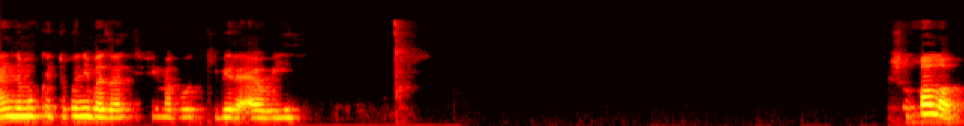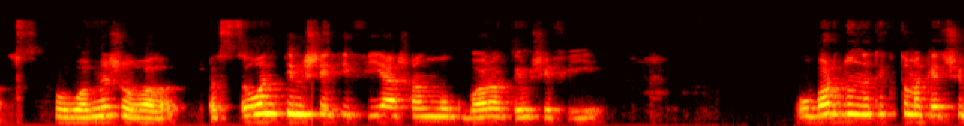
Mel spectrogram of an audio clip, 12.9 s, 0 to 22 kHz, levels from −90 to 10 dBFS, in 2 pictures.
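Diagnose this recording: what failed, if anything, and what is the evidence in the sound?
A stereo channel dropped out, likely from an intermittent connection in the analogue wiring, so one side of the feed went silent. From 0.75 to 1.48 s, and again from 8.50 s to the end of the clip, the speech falls abruptly by about 6 dB. That is the loss expected when content shared by both channels is summed to mono with one side missing. Anything carried only by the lost channel vanishes during those spans.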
